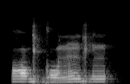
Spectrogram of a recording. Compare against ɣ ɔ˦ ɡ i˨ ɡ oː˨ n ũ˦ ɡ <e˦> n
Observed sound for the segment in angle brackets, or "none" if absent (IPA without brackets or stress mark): i˦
